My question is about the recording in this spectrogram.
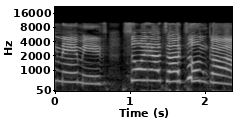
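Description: A child's high-pitched voice in short phrases that rise and fall in pitch, with no backing music.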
